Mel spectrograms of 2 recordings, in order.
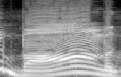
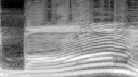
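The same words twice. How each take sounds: First: बॉम्ब with the final B sounded; गलत उच्चारण. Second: बॉम्ब said 'bom', ending on a long M; silent B. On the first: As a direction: release a clear B at the end of बॉम्ब. (बॉम्ब में आखिरी 'ब' बोलकर गलत उच्चारण) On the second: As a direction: hum out the M of बॉम्ब, no final B. (बॉम्ब में आखिरी B silent, 'बॉम') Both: Shown as a demonstration. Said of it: "ना कि बॉम्ब".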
